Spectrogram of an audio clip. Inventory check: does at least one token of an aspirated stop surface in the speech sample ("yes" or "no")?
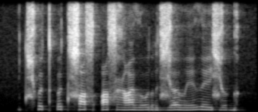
yes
